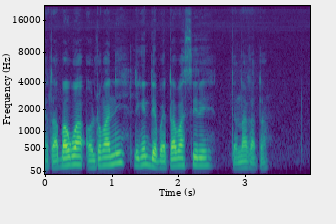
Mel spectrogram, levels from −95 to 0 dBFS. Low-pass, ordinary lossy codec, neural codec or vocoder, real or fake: none; none; none; real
